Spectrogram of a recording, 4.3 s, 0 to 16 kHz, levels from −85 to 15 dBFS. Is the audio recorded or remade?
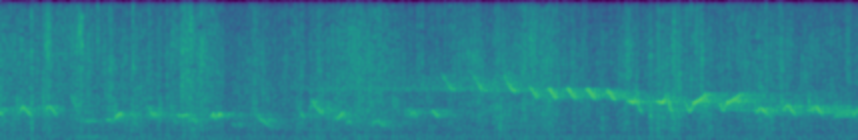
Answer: remade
